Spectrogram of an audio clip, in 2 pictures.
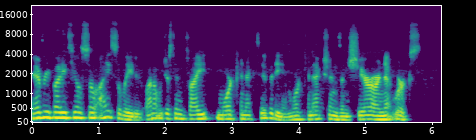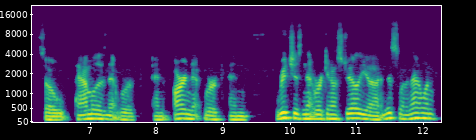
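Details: Adult male speaker; ordinary speech.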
